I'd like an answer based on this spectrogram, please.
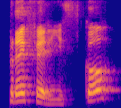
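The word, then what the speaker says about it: preferisci: হয় প্রেফিস ইল কাফে প্রেফেরিস্ক উচ্চারণ হবে প্রেফেরিস্ক ইল কাফে ইল কাফে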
